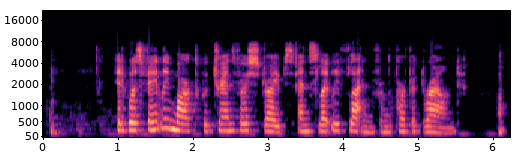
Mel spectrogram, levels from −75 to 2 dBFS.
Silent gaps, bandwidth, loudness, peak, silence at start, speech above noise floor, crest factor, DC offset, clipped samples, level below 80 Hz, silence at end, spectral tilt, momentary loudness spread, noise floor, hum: none; 8.4 kHz; -15 LUFS; 0 dBFS; 0.1 s; 30 dB; 16 dB; under 0.1%; under 0.1%; -60 dBFS; 0.1 s; -3 dB/octave; 17 LU; -46 dBFS; none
